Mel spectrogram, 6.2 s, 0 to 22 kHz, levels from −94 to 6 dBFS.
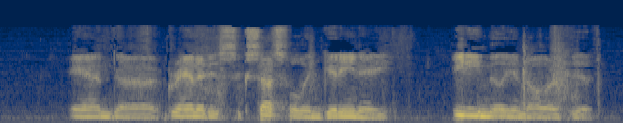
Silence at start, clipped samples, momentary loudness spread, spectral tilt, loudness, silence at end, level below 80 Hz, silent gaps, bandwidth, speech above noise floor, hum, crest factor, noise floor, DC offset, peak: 0.7 s; under 0.1%; 13 LU; -4 dB/octave; -23 LUFS; 0.25 s; -64 dBFS; none; 9.4 kHz; 34 dB; none; 20 dB; -58 dBFS; under 0.1%; -4 dBFS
